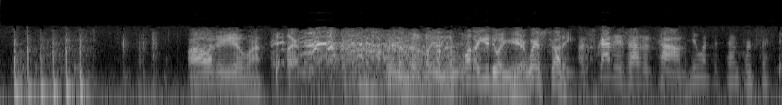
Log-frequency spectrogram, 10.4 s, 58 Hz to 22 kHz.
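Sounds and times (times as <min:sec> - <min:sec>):
knocking on a door: 0:00.2 - 0:01.2
speech: 0:02.5 - 0:10.4
laughter: 0:03.6 - 0:06.5.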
